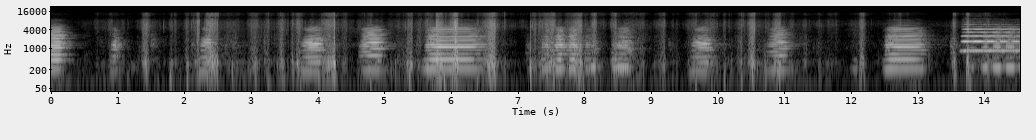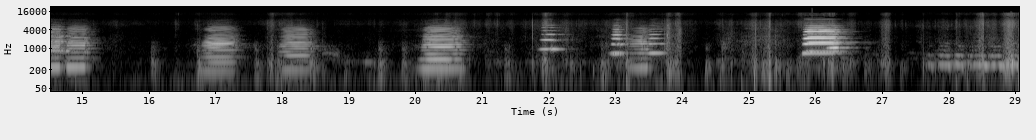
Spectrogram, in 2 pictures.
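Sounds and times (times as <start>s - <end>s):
melodica playing short notes: 21.8s - 23.9s, 25.8s - 26.6s.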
